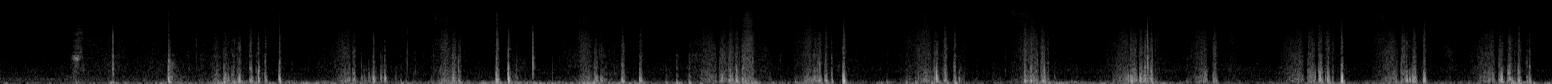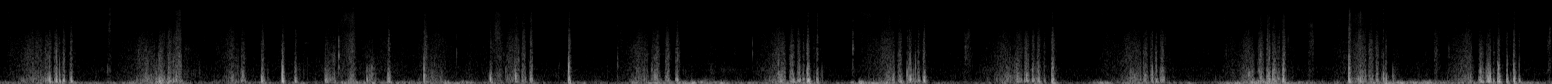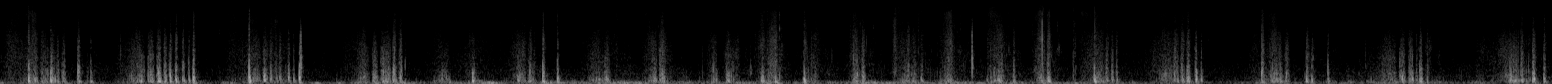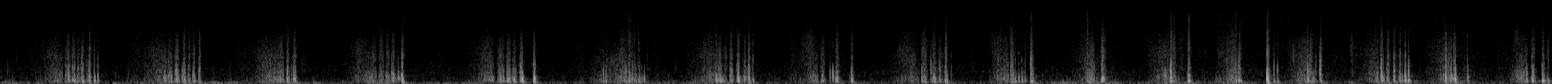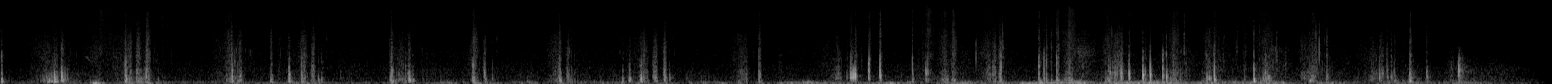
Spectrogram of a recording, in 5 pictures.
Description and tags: Walking-in-snow-with-boots
boot, snow, footsteps, walk, walking, step, footstep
